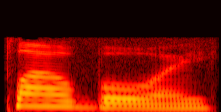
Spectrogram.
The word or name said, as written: plowboy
